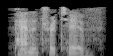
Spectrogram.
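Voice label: "penetrative", English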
